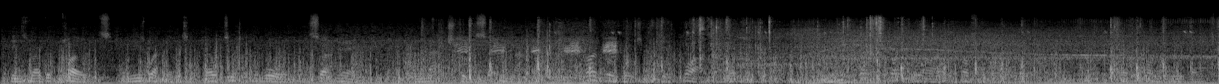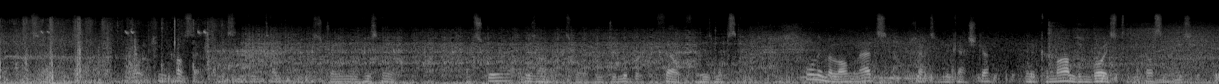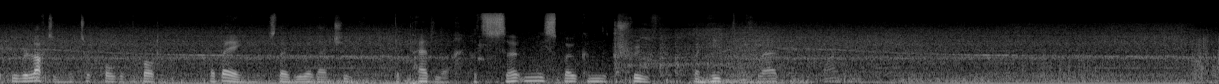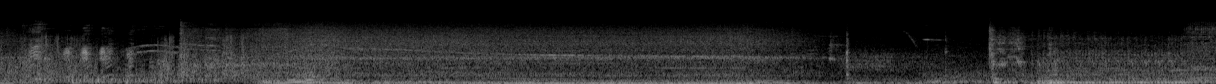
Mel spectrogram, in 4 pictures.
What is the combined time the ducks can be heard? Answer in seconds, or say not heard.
4 s.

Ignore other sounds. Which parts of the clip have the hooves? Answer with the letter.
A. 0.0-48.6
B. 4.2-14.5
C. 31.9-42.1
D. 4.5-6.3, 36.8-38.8
B.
